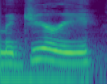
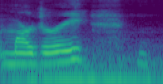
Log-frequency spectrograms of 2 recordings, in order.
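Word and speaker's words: Magiere: funny and convenient um but anyway this woman majeri that's that's her name at first I wanted to pronounce it margerie but it's clearly spelled mjeri um so the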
